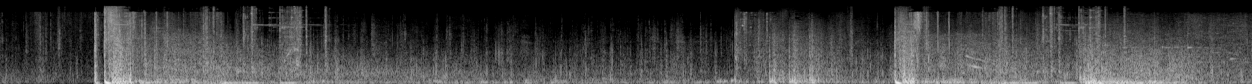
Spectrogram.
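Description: Gunshots crack in loud, sharp bursts.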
